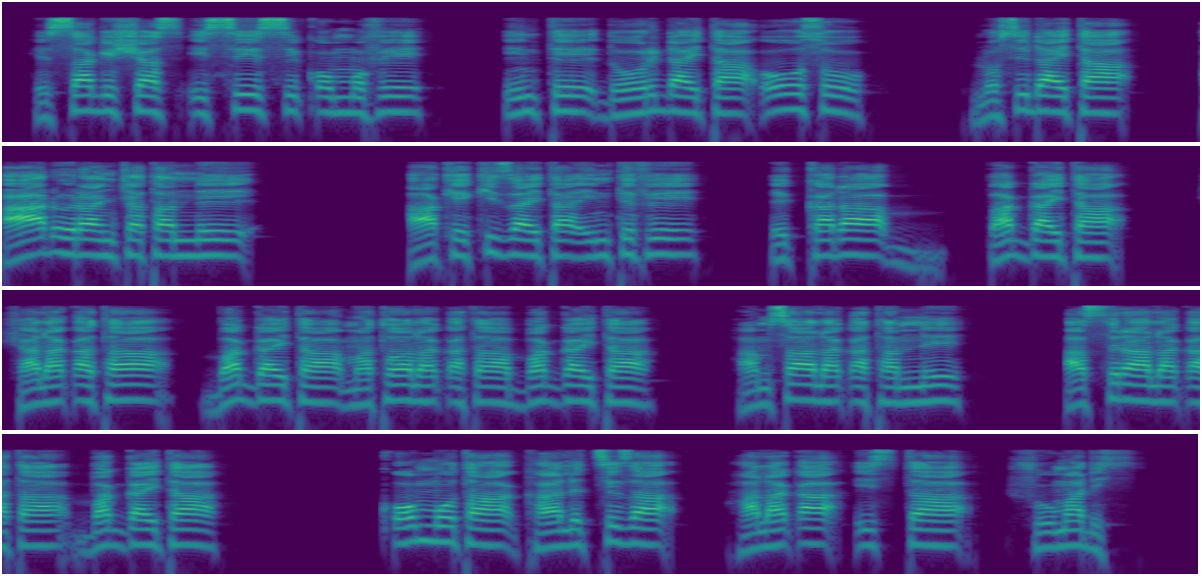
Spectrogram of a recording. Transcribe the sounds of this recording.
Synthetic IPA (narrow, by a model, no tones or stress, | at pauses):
hɛsːɐɡɪʃːɐsɪsːɪːsːɪkʼɔmːɔfɛ | ɪnt̪ːɛd̪o̞ːɾɪd̪ɐjt̪ɐʔoːsɔ | lɔsɪd̪ɐjt̪ɐ | ʔaːɗɔɪɾɐnt͡ʃːɐt̪ɐnːɛ | akɛkːɪzɐjt̪ɐɪnt̪ːɛfɛ | ɛkːɐd̪ɐ | b̥ɐɡːɐjt̪ɐ | ʃɐlɐkʼɐt̪abɐɡːɐjt̪ɐmɐt̪ɔhɐlɐkʼɐt̪abɐɡːɐjt̪ɐ | hɐ̰msɐhɐlɐkʼɐt̪ɐnːɛ | ʔɐsːɪɾɐhɐlɐkʼɐt̪abɐɡːɐjt̪ɐ | kʼɔmːɔt̪ɐkaːlɛt͡sːɪzɐ | hɐlɐkʼɐɪst̪ːa | ʃuːmɐd̪ɪs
